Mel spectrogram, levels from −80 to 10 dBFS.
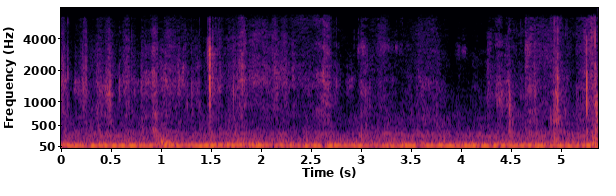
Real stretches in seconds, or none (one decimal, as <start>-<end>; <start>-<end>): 0.0-5.4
